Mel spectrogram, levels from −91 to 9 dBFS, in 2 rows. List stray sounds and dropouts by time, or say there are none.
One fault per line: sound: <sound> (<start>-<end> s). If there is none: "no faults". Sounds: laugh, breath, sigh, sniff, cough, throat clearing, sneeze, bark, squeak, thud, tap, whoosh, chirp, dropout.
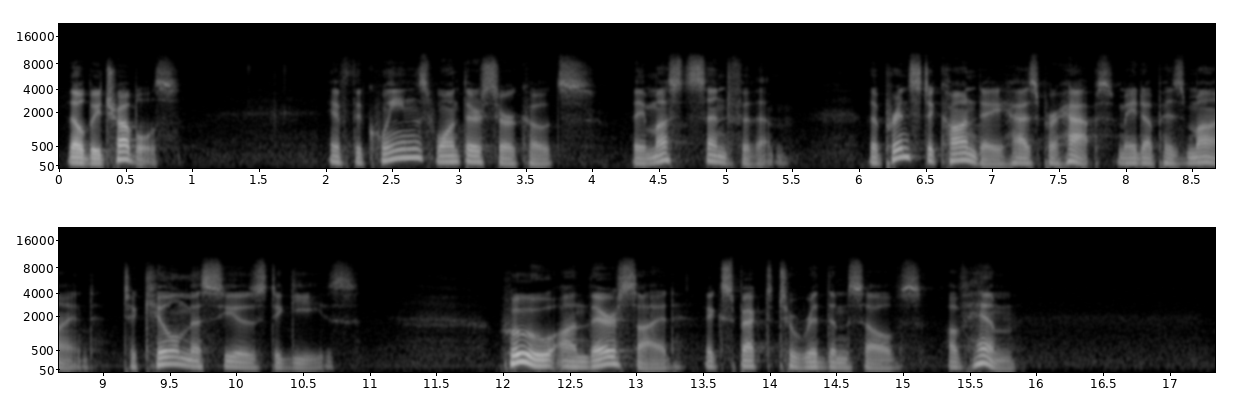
no faults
